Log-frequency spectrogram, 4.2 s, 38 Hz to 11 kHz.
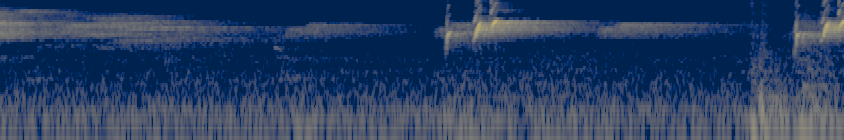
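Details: [1, 'likely', 'song', 'Iranian Goldfinch Major in breeding season 2022: thin twittering notes, slurred down-sweeps and sharp bright chirps in quick bursts, with quiet gaps between phrases.']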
